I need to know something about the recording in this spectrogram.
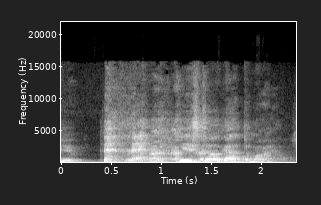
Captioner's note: both men laugh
